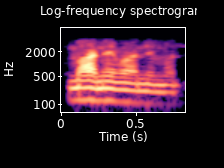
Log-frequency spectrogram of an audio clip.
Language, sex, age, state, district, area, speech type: Manipuri, male, 60+, Manipur, Chandel, rural, conversation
